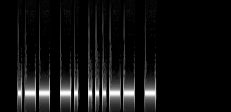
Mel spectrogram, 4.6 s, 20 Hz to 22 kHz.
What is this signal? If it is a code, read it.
Morse code, heard as a keyed tone, about 17 wpm, 700 Hz. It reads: WN3T
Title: USA Call Signs - 4 Characters - 4x Character Spacing - 17wpm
